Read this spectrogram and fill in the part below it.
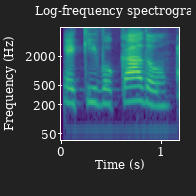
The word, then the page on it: equivocado: Spanish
